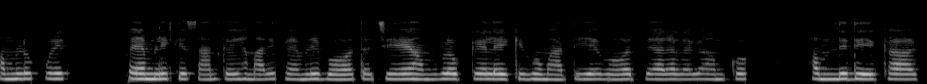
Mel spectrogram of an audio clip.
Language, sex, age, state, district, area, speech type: Hindi, female, 18-30, Uttar Pradesh, Prayagraj, rural, spontaneous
